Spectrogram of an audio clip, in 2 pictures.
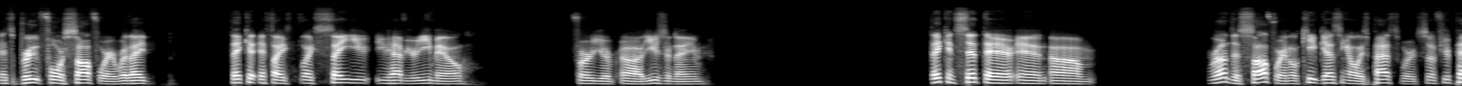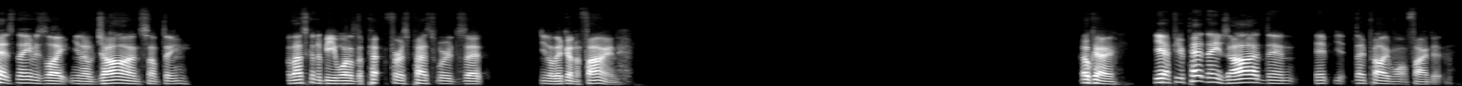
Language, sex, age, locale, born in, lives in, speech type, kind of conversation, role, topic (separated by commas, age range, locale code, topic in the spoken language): English, male, 50-54, en-US, United States, United States, conversation, advice, advisor, What steps can I take to secure my smartphone against hackers and malware?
